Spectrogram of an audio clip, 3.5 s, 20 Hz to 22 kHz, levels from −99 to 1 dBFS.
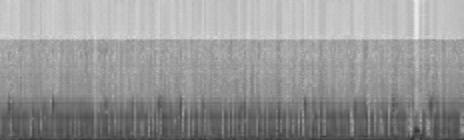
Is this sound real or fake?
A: fake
